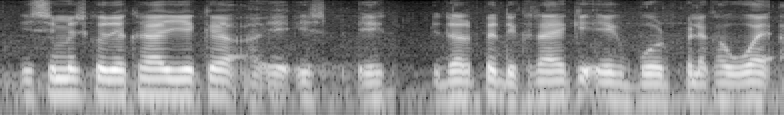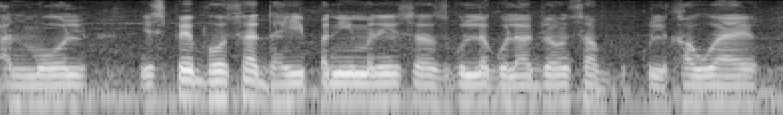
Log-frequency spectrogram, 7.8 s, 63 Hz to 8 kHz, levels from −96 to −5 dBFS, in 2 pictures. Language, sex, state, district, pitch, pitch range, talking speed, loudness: Hindi, male, Bihar, Sitamarhi, 120 Hz, 115-130 Hz, 270 wpm, -19 LUFS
